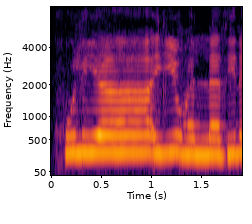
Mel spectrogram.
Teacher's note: یا پہ دیکھیں کھڑا زبر بھی ہے، مد بھی ہے، 5 سے 6 الف کی مقدار کے برابر کھینچ کے پڑھا جائے گا. ایھا الذین، زال نرمی کے ساتھ اور دی میں یا مدہ یا ساکن سے پہلے زیر ہے.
